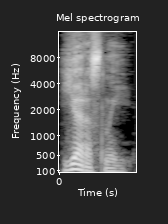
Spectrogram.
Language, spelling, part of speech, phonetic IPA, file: Russian, яростный, adjective, [ˈjarəsnɨj], Ru-яростный.ogg
- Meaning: furious, fierce, violent, frantic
